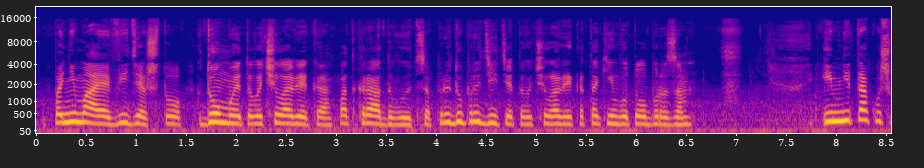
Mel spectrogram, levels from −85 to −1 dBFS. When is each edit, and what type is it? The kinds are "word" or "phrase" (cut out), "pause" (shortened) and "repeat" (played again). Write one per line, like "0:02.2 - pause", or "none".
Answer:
0:01.6 - pause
